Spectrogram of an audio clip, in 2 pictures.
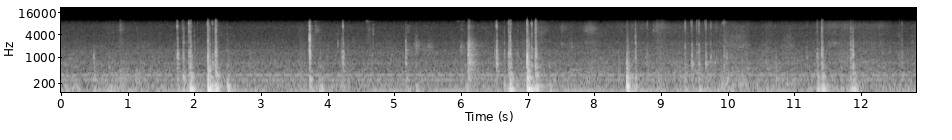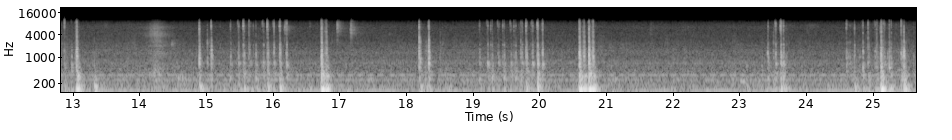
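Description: Steady typing on a computer keyboard during a programming lecture: irregular bursts of close, crisp key clicks continue throughout, with a few louder keystrokes standing out.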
